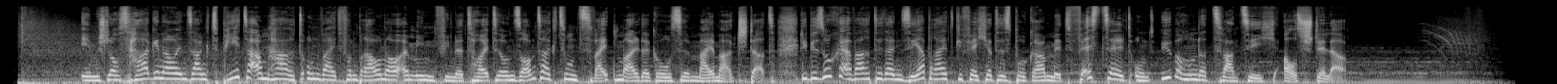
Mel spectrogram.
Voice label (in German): Werbung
